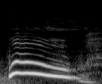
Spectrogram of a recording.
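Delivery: loud, high whoop; whooping at the catch; joyful whoop. Real, not acted. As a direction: let out a triumphant woo. Celebrating the catch.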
